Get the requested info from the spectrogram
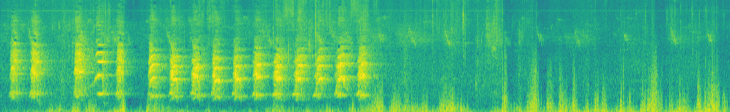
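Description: A dog barking in a quick, even series of short high yaps, about three a second, that stops about seven seconds in. After that, low rustling and bumps.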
